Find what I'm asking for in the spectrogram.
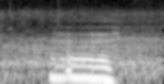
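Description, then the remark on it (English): Honey bees buzz in an open hive, a drone wavering slightly in pitch for under a second before fading, against a quiet, faintly hissing hive background with no talking. Several hundred bees cover a quarter of the center frame, feeding with their heads in the honey. “Several hundred bees here, probably covering one quarter of the frame.”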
